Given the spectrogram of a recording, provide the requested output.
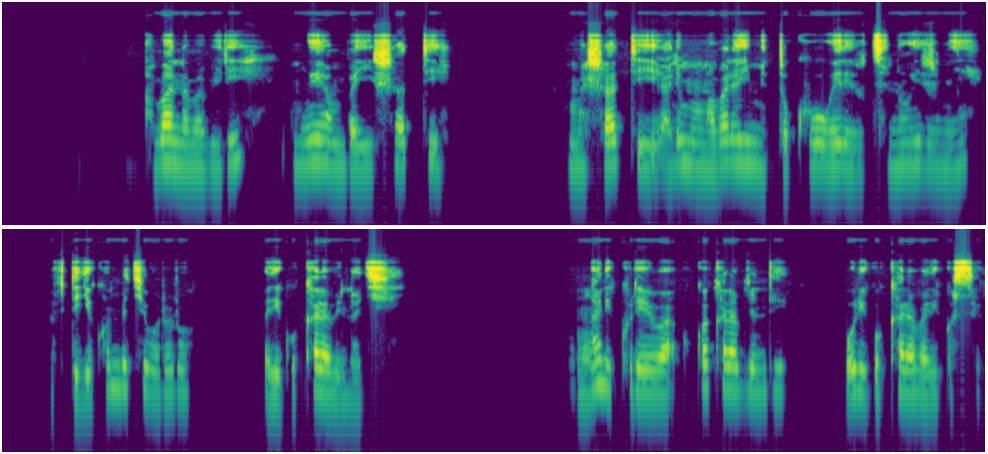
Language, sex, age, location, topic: Kinyarwanda, female, 18-24, Kigali, health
